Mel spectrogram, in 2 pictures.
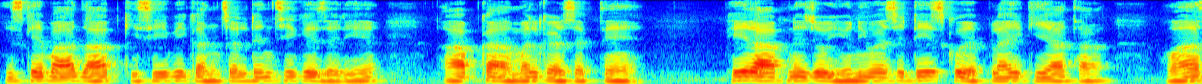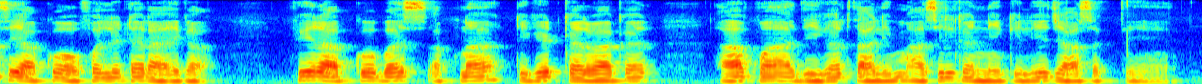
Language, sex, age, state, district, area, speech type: Urdu, male, 30-45, Telangana, Hyderabad, urban, spontaneous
